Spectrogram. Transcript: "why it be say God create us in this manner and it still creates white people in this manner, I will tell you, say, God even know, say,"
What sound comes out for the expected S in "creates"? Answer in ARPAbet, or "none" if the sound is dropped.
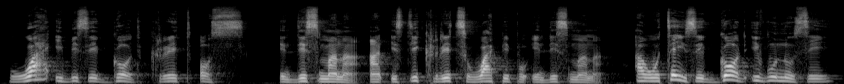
S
